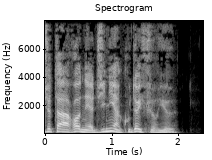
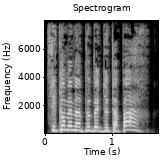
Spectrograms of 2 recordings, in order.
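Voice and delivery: high, loud angry outburst; losing her temper; 12 semitones higher, 5 dB louder than usual. A narrator's reading. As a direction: flare up, voice raised and pitched high. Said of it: "s'emporta Ginny". (emportée, voix forte et aiguë)

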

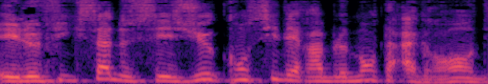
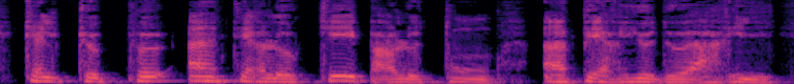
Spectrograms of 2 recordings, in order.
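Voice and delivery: normal talking voice

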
